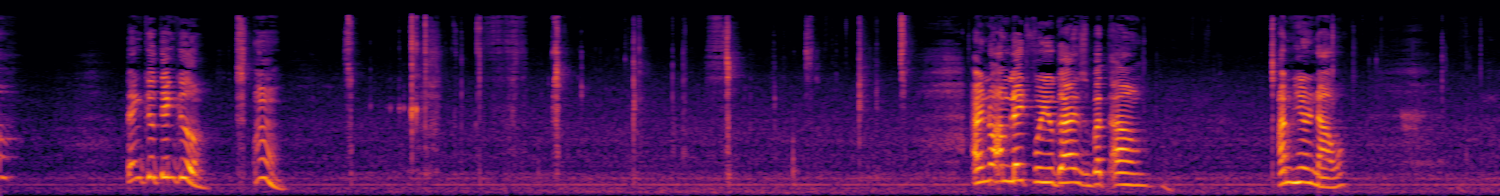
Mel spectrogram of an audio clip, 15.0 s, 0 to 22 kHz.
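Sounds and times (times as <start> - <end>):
mouth chewing sounds: 3.4 - 9.2.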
